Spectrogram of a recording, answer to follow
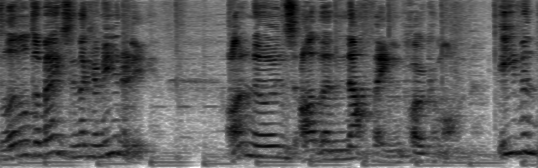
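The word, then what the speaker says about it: Unown: They're called Unknown because they're a mystery, I guess? Woo! Except it's spelled U-N-O-W-N.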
